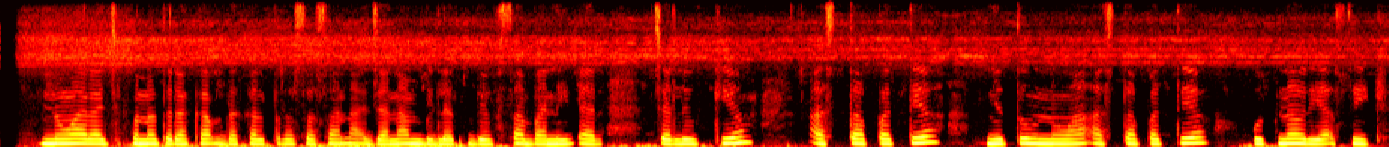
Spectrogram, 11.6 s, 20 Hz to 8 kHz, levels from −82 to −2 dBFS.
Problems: constant background noise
